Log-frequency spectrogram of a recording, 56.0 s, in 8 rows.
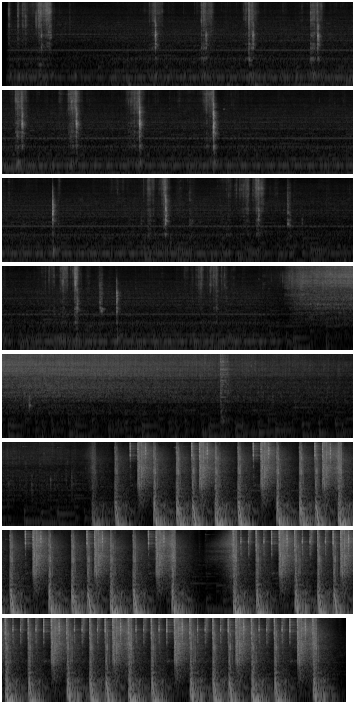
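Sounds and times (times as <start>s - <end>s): steady low hum: 0.1s - 26.7s, 33.2s - 56.0s
food sizzling in wok: 26.7s - 37.0s.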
